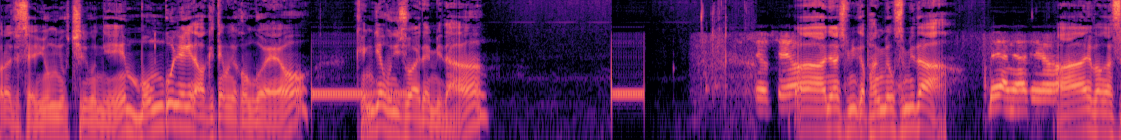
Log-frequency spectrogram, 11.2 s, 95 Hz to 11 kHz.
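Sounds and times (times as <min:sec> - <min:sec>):
speech: 0:00.0 - 0:05.0, 0:07.6 - 0:11.2
telephone dialing beep: 0:06.1 - 0:06.5.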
